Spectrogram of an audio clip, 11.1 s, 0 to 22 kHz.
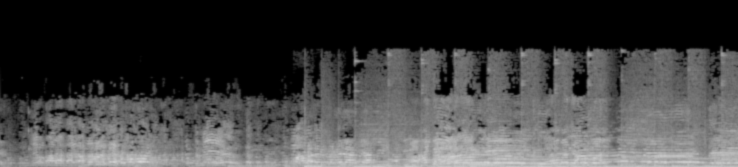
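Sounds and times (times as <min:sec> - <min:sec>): men talking and calling out: 0:00.6 - 0:11.0
music: 0:01.2 - 0:11.0
deep bass note: 0:04.6 - 0:11.0.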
